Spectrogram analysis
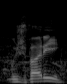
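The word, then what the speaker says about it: Újvári: And now we are going back to Zoltan Uivari. Am I saying it right? Ushvari.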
